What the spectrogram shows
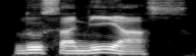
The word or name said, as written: Lysanias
